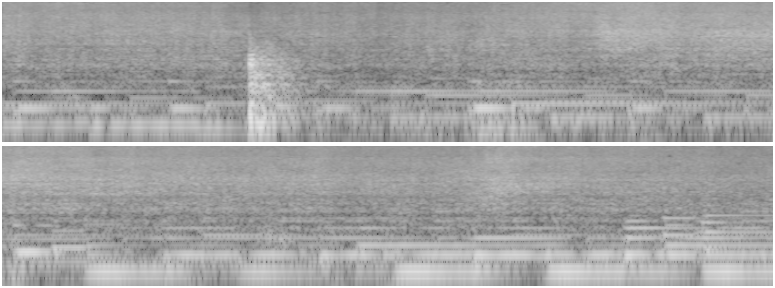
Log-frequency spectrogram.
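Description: Tomato-and-spice masala sizzling in a frying pan, a steady hiss, with one short knock about a second in. Background music with sustained notes plays underneath.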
